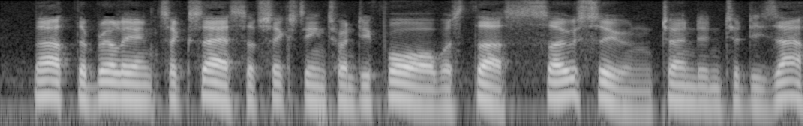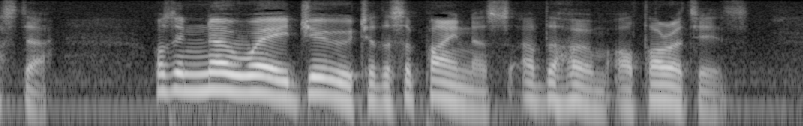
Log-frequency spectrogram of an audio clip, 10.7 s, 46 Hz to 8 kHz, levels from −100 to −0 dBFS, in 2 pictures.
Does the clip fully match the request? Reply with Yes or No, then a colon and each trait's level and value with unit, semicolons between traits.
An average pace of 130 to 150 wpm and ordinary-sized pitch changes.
Yes: average, 140 wpm; average, 4.2 semitones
